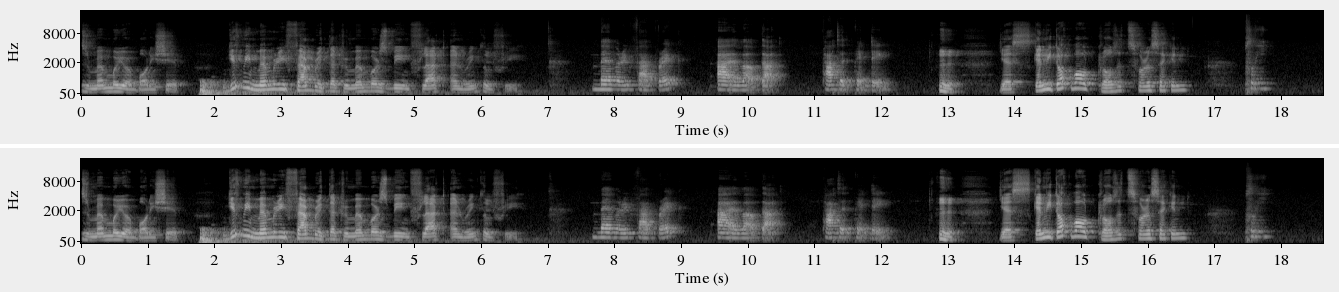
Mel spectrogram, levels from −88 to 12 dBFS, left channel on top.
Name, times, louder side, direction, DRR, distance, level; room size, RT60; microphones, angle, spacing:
voice 1, 0.0-1.4 2.1-6.5 12.9-13.4 13.8-16.6, right 2 dB, 35° right, 8 dB, 1.6 m, -29 dB
Boom, 1.8-8.7 9.2-9.3, equal, 15° left, 2.6 m, -41 dB
voice 2, 7.7-8.8 9.5-10.4 11.1-12.1 17.0-17.1 17.5-17.7, left 1 dB, 70° left, 3 dB, 7.1 m, -31 dB
24.0 x 11.5 x 4.2 m, 0.42 s
head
